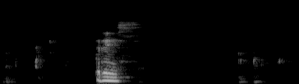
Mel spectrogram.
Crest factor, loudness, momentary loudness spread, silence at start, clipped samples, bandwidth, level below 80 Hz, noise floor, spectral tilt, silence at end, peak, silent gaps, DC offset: 22 dB; -27 LUFS; 27 LU; 0.95 s; under 0.1%; 7.8 kHz; -76 dBFS; -83 dBFS; -6.5 dB/octave; 1.7 s; -10 dBFS; none; under 0.1%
